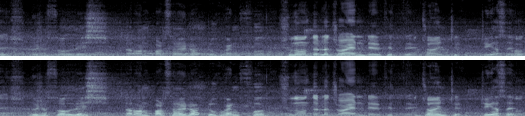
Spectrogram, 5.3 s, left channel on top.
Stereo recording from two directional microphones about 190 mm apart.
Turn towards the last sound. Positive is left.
turn(degrees=45)  # may be behind; listen again after turning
